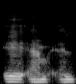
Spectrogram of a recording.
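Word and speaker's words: Amleth: The sources here called call call him Aml uh which is a ML E D. And because Danish uses soft D, that's what we pronounce Aml.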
